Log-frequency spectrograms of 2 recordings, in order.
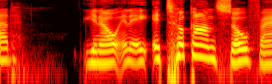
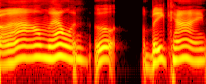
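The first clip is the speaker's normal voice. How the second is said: very slow delivery, every word dragged out; 4 semitones higher than usual. Doing a quick impression of a talk show host saying her catchphrase. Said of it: "she does".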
